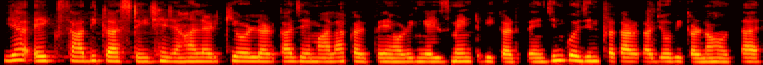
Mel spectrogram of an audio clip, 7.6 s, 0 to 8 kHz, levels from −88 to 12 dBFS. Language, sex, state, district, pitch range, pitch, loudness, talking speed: Hindi, female, Bihar, Lakhisarai, 180-200 Hz, 185 Hz, -26 LUFS, 210 wpm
